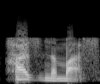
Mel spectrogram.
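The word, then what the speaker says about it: Hasnamuss: What he means by this, and I don't know the derivation of this term husnamus. It's spelt H-A-S, like has, na, N-A-M-U-S-S, husnamus.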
